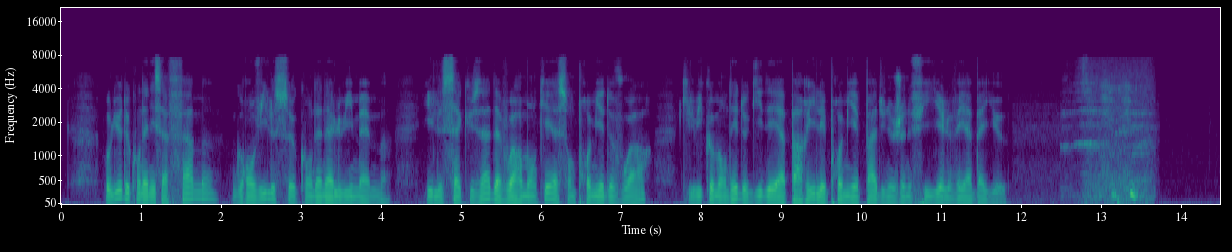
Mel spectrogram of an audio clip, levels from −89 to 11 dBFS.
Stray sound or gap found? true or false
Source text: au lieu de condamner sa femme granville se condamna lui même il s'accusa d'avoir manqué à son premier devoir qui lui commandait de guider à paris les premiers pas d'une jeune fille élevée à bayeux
true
